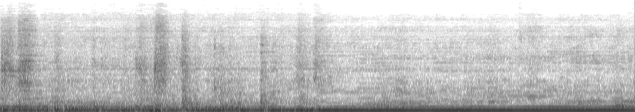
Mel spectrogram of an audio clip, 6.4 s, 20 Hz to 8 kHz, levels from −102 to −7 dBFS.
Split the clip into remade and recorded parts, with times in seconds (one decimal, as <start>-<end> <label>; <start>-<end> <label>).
0.0-6.4 remade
